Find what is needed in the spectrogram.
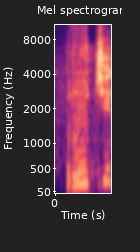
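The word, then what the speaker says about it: रुचिभिः: सा ह कोचर यह शांत राग रुचि नहीं पढ़ना रुचि छोटा उ है उसमें तो रुचि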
